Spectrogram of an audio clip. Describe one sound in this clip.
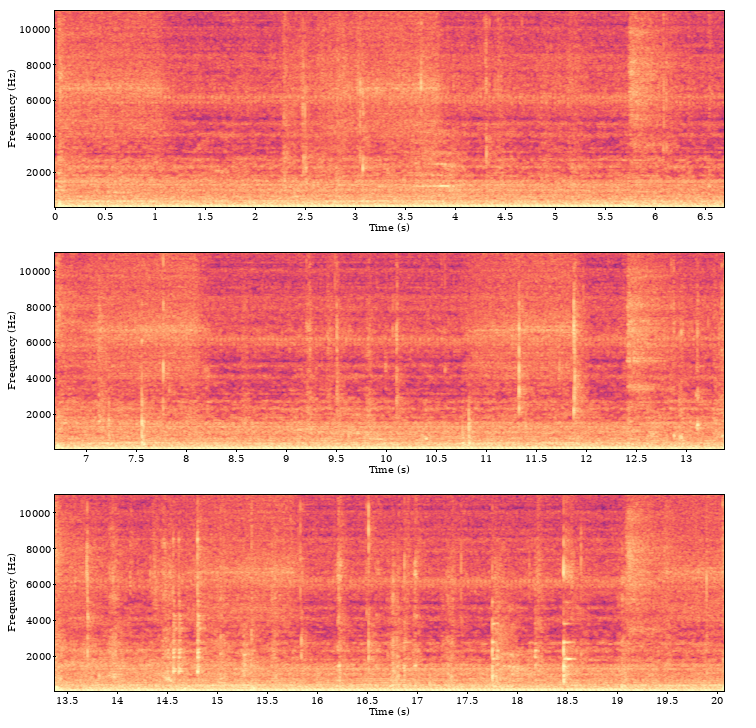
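A woman chews and eats noisily, close by.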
